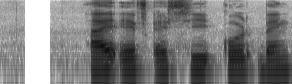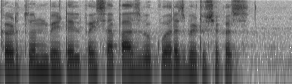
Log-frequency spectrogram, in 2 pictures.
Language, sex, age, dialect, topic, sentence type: Marathi, male, 18-24, Northern Konkan, banking, statement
